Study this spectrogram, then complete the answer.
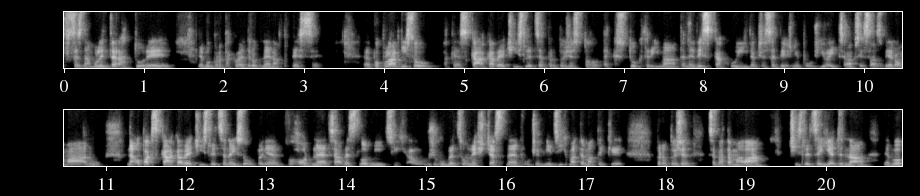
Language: Czech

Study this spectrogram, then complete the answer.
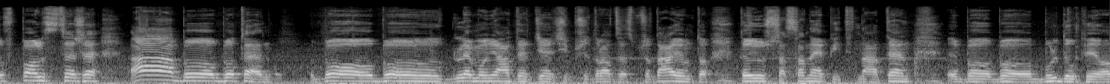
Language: Polish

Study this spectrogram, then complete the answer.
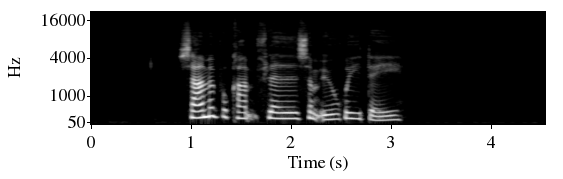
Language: Danish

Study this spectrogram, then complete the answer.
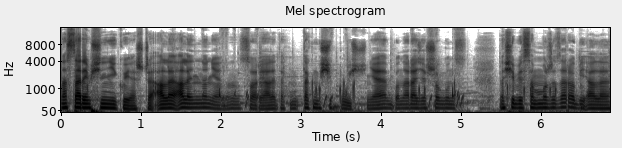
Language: Polish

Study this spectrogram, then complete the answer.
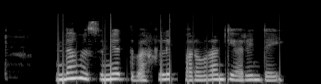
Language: Pashto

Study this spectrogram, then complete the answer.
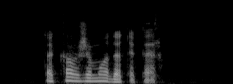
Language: Ukrainian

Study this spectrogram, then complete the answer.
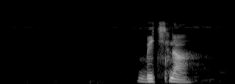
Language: Santali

